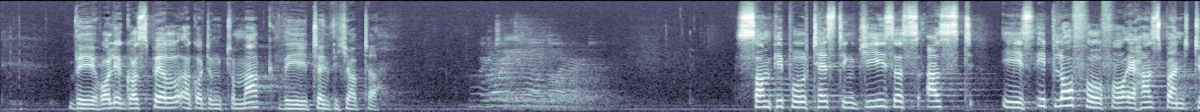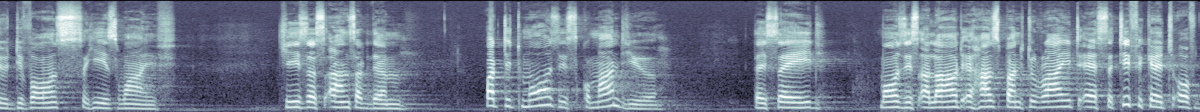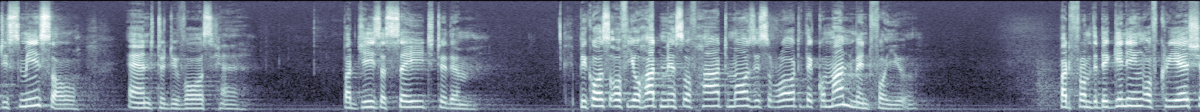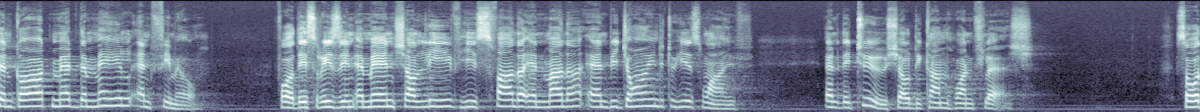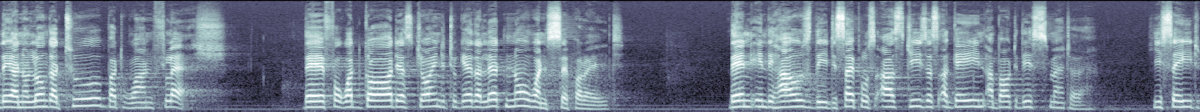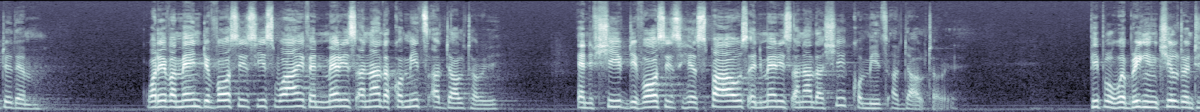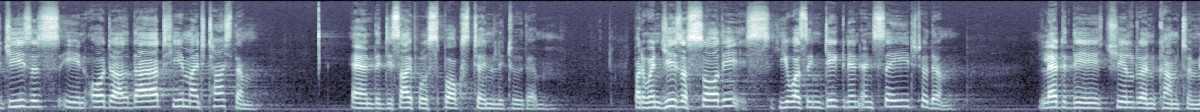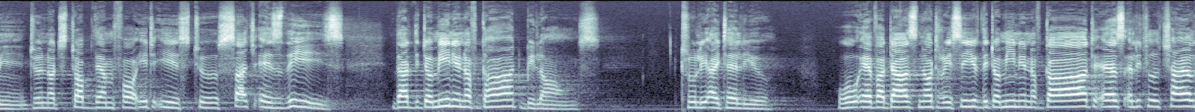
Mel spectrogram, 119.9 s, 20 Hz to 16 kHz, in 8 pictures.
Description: Sermon for the Twentieth Sunday after Pentecost 2024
